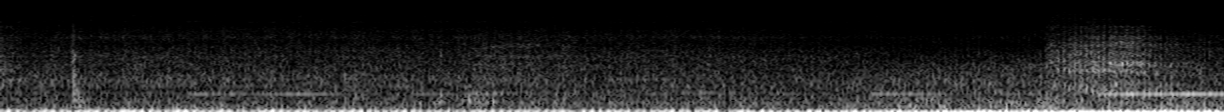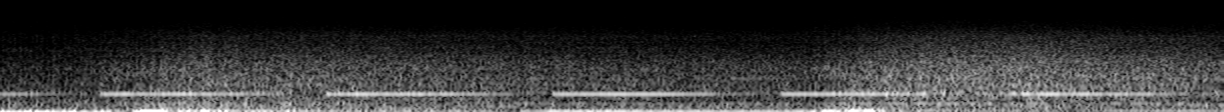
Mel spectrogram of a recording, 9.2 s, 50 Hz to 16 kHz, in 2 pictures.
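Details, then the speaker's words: 1985 Porsche 928 V8 idling after replacing cracked, oily parts believed to be a culprit: low steady idle rumble, pedal blipped twice with clean rises and smooth settling back; normal idle and throttle response. "so you can hear she's just idling fine now let me hit the pedal a couple of times"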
